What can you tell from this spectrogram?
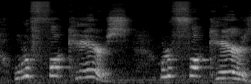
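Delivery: high, drawn-out exasperated scorn; real exasperation, slow and high; scornful dismissal. Real, not acted. Scornful rant dismissing the wrestler's feuds.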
